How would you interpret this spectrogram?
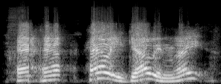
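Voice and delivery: high-pitched, hammed-up Australian accent; bad Australian accent. Imitating how Australians greet people, bad Australian accent. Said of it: "not a good Australian accent".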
